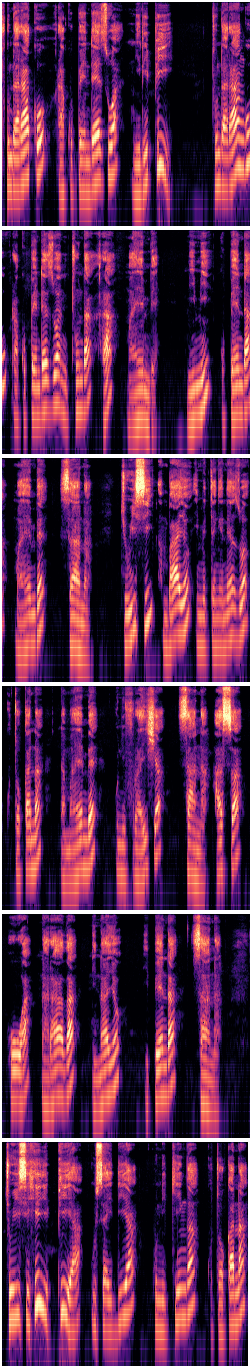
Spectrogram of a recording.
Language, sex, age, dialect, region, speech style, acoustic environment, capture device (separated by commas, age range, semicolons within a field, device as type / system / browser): Swahili, male, 25-34, Kenya - Nairobi Sheng-influenced, Kenya, happy, silence, mobile / Linux / Chrome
